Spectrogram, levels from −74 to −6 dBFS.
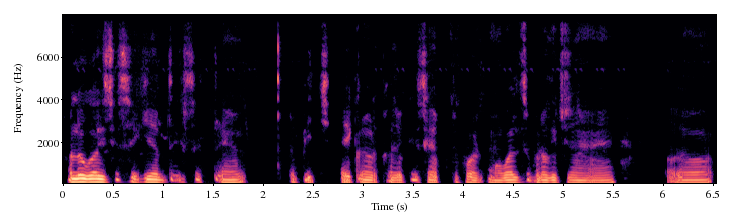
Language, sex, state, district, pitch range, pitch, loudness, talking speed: Hindi, male, Chhattisgarh, Raigarh, 120-140 Hz, 125 Hz, -22 LUFS, 185 wpm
